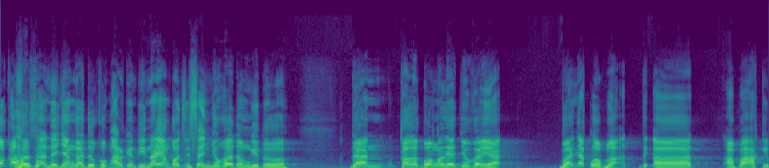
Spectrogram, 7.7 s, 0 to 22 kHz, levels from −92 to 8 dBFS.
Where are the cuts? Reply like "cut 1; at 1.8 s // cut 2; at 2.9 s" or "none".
none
